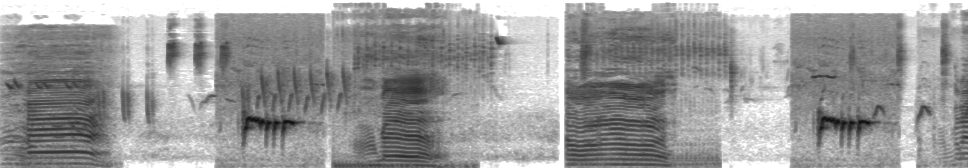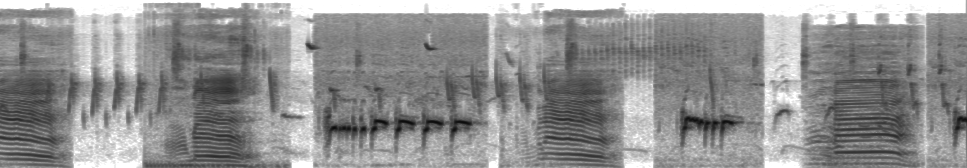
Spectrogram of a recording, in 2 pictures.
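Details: Dozens of cows herded back from the fields to the pen in the afternoon, lowing in a steady series of long, rich moos roughly every two seconds, with quick chirping bird trills between them.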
